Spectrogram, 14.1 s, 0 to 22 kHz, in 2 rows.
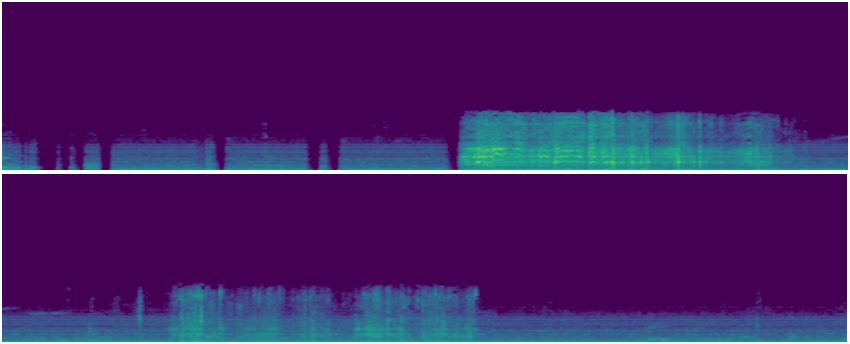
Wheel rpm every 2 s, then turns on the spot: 20, 0, 100, 0, 10, 20, 0.
8-12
